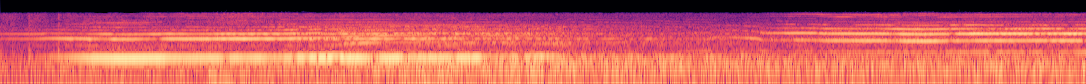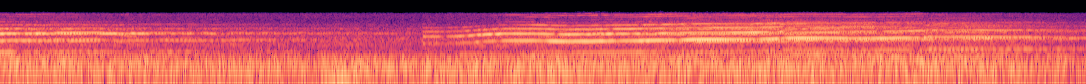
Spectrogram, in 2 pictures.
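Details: Humpback whale song: long, drawn-out tonal moans and rising and falling whistles, rich in harmonics, rhythmic sequences of long sounds repeated; recording first heard in a ship's engine room in Bermuda.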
